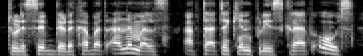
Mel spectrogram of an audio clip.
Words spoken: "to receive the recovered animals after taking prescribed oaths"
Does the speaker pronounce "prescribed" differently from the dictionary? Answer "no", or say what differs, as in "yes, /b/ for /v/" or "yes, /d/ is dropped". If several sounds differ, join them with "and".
yes, /d/ is dropped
